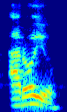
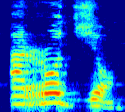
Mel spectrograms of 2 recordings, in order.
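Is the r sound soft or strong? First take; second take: soft; strong. First: The r is a soft, single sound. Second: The r is a strong, rolled sound.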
